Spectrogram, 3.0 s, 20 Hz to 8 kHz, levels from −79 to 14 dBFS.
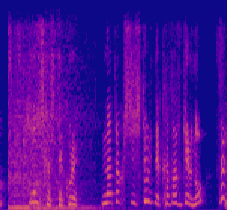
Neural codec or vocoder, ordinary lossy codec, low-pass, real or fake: none; Opus, 24 kbps; 7.2 kHz; real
